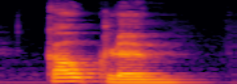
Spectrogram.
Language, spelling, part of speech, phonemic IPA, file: Dutch, koukleum, noun, /ˈkɑu̯kløːm/, Nl-koukleum.ogg
- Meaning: person who is often/easily cold, person bothered by the cold a lot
